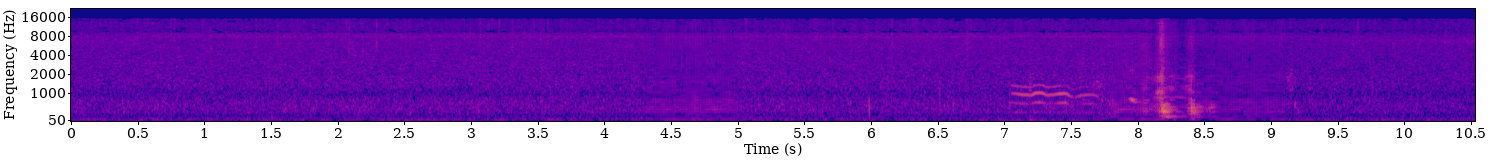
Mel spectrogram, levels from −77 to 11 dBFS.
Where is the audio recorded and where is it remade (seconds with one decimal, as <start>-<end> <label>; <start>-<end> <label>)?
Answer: 0.0-4.3 recorded; 4.3-5.0 remade; 5.0-7.8 recorded; 7.8-9.1 remade; 9.1-10.5 recorded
